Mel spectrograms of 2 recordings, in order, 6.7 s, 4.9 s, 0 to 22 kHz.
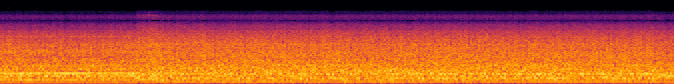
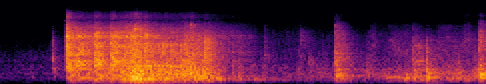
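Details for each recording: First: John Deere X758 diesel after an air and fuel filter change: an even diesel chug at idle, then the revs fall away near the end. No stumbling or misfire; a normal, healthy idle. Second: John Deere X758 diesel after an air and fuel filter change: it catches briefly, roars, then fades, followed by short cranking bursts that never settle: a hard start.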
